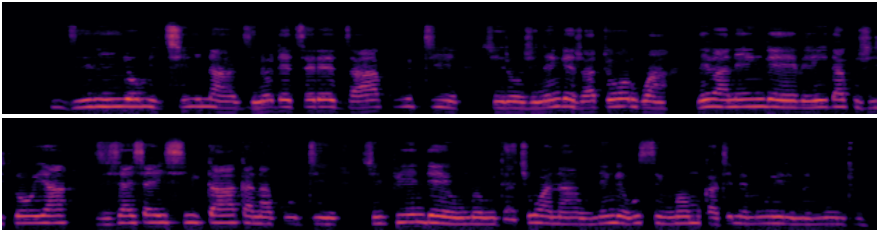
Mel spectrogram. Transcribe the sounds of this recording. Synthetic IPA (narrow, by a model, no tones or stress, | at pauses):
nd͡ziɾijo̞mit͡ʃinad͡zino̞ɗe̞t͡se̞ɾe̞d͡zakuti | ʐ̥iro̞ʐine̞ŋɡe̞ʐato̞rwa | ne̞ʋane̞ŋɡe̞ʋe̞iɗakuʐiɬo̞ja | d͡ziʃaʃaiʃikakanakuti | ʐ̥ipinde̞ɦumwe̞ɦutat͡ʃiwanaɦune̞ŋɡe̞ɦusimo̞mukatime̞muwiɾimwe̞muːntʰu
